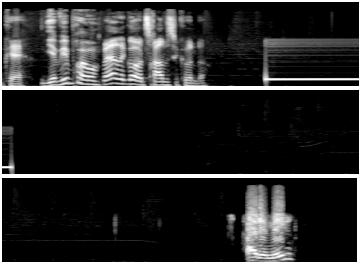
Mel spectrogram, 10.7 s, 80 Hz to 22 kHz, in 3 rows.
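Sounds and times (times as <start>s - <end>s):
speech: 0.0s - 2.2s, 9.7s - 10.2s
electronic ringing tone of an outgoing phone call: 2.6s - 3.7s.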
